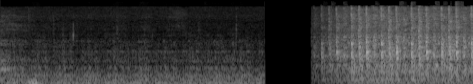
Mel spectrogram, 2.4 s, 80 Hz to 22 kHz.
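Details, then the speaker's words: Toyota D4D diesel starting after replacing four faulty injectors, injector codes programmed with a diagnostic tool: short lull, then it catches and settles into an even diesel clatter. Owner first thought the noise abnormal, then judged it normal. "Bon, apparemment le bruit est normal. Bah, j'ai plus qu'à remonter maintenant le dessus."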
